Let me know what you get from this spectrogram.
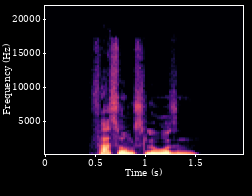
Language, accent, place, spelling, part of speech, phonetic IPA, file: German, Germany, Berlin, fassungslosen, adjective, [ˈfasʊŋsˌloːzn̩], De-fassungslosen.ogg
- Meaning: inflection of fassungslos: 1. strong genitive masculine/neuter singular 2. weak/mixed genitive/dative all-gender singular 3. strong/weak/mixed accusative masculine singular 4. strong dative plural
